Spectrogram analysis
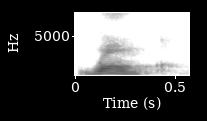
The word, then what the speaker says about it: Roncq: ronk ronk french pronunciation rock dutch ronk is a commune in the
